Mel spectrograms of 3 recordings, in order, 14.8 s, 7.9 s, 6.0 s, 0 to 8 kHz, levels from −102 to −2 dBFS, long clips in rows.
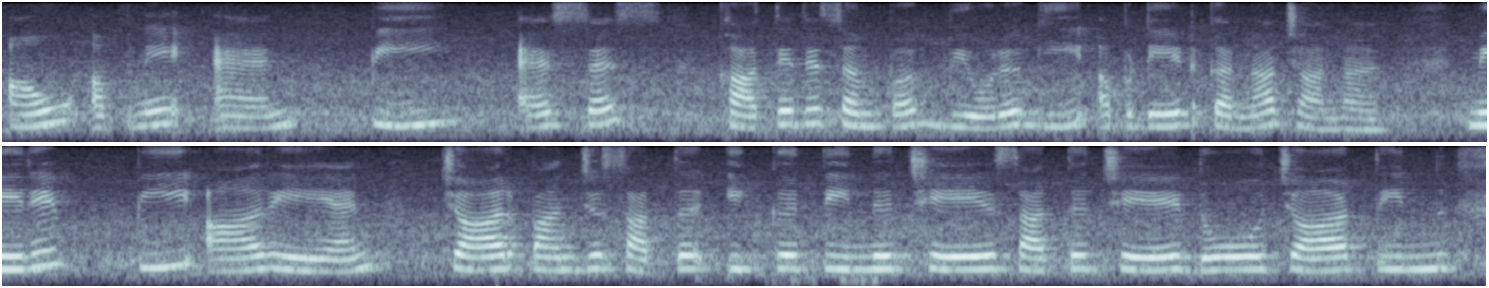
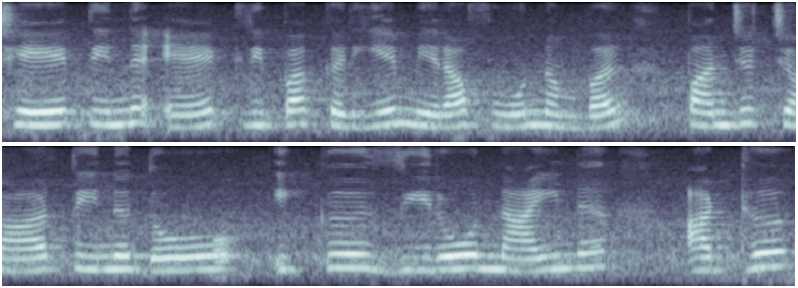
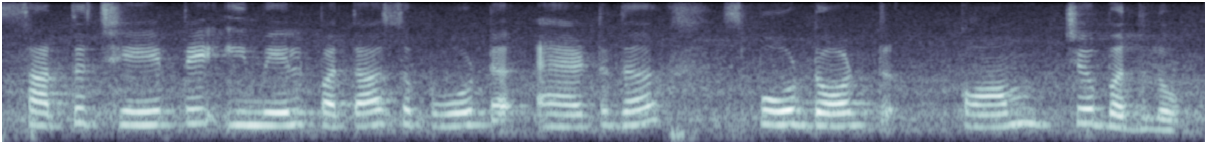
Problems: constant background noise, echo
